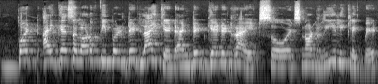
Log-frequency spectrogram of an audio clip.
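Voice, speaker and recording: This man talks at a high pitch with ordinary pitch variation and hardly any pauses, over noticeable background noise and audible room echo. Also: fairly slow pace. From India. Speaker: gaming streamer. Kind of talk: casual live stream chat. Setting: live stream. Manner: casual, filler-heavy.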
